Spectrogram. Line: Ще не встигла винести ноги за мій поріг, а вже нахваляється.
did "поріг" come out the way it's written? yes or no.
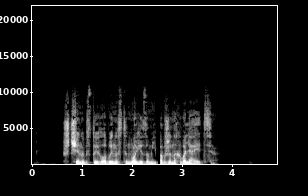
no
